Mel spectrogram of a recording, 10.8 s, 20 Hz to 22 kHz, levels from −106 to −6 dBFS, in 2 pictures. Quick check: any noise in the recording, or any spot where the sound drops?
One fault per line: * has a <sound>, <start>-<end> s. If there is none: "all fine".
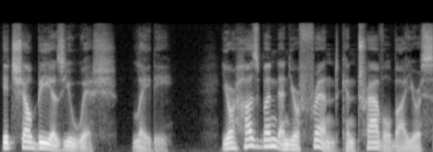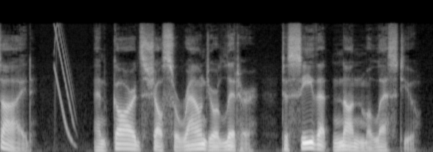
* has a chirp, 6.1-6.4 s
